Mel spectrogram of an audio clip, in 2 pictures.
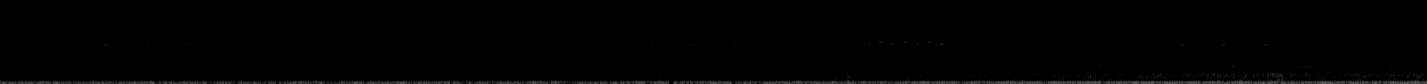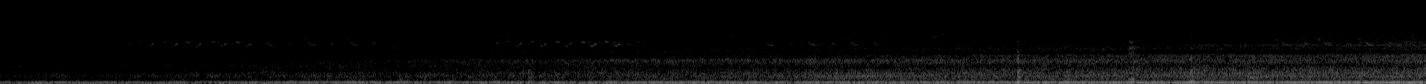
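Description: Insects chirping in short repeated trills over a low drone that grows steadily louder as an aircraft approaches.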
